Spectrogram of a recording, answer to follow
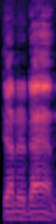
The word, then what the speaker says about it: Dana Dan: started I was like what's the pronunciation I think it was Dan danad like we were saying but faster like danadan yeah kind of and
